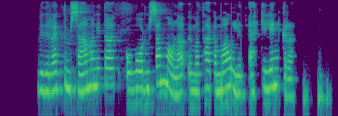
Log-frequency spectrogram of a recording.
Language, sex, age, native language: Icelandic, male, 40-49, Icelandic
